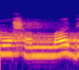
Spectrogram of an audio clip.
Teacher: محمد کو محمد نہیں پڑھنا، منہ کو مو نہیں بنانا، ٹھیک ہے. میم پیش منہ ہے، میم پیش واو مو نہیں بنانا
